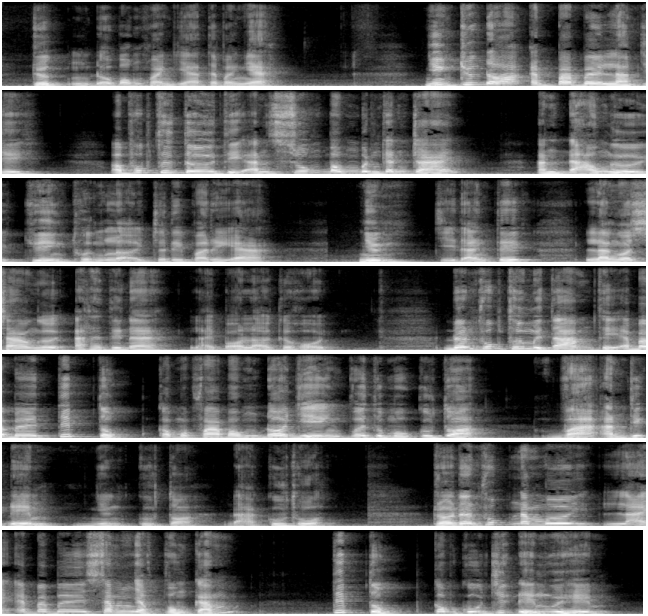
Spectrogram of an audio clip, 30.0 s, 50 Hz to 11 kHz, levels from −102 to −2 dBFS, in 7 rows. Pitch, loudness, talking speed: 155 Hz, -15 LUFS, 185 wpm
